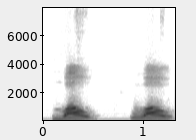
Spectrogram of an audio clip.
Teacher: होठों को गोल करना जरूरी है, बगैर होठों को गोल करे वाव नहीं निकलता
